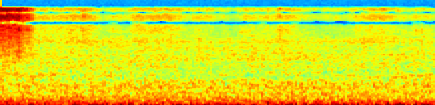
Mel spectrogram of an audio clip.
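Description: Steady low rumble of a truck's engine and tyres heard from inside the cab while driving on a snow-covered road, with a brief hiss at the very start.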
